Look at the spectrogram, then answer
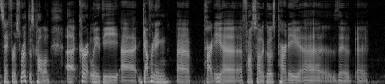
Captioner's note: none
